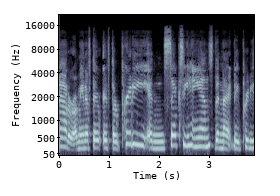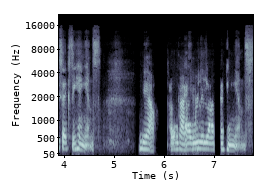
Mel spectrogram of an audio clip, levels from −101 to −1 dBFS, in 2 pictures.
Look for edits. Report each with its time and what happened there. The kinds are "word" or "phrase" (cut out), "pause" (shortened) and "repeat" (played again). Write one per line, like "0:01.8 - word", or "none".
none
